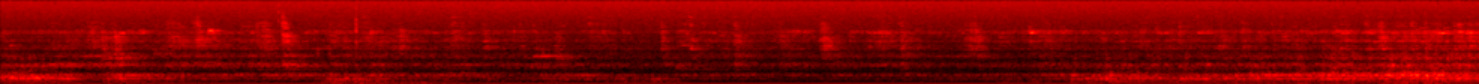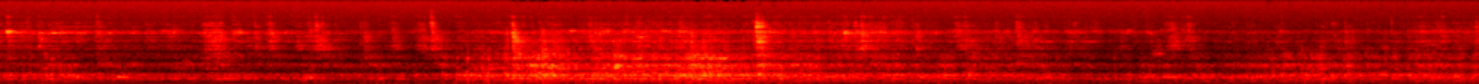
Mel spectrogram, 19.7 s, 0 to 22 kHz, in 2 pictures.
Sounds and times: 0.0s metal fence in wind 19.7s

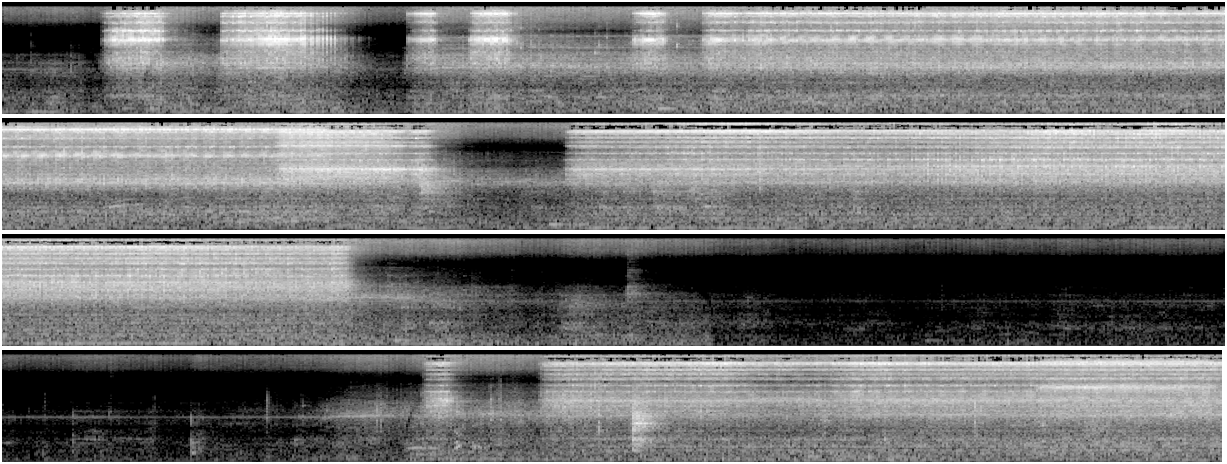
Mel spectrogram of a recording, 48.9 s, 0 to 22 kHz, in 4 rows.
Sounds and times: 0.5s workers talking 31.2s
1.0s Jackhammers 16.8s
17.8s Jackhammers 28.1s
33.8s workers talking 48.8s
42.0s Jackhammers 48.8s

